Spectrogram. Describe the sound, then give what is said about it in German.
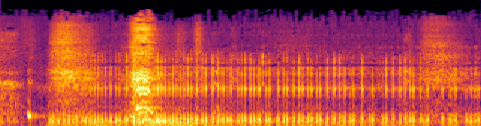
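A person imitates a cat's purr with a continuous throaty rumble, lasting about three seconds with a slightly pulsing texture and no clear words. “Ich höre mich an wie meine Katze.”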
